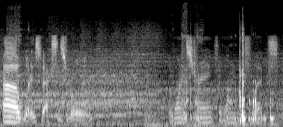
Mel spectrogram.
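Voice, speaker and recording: A man acting as game master, narrating and explaining rules in a halting, self-correcting way. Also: on the high side, very animated, gravelly, over music. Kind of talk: improvised tabletop game narration and rules talk.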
